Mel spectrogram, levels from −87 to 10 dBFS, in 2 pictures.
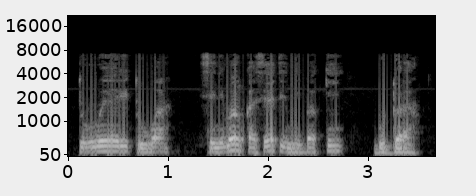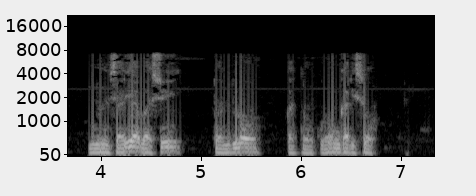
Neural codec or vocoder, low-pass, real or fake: none; 7.2 kHz; real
